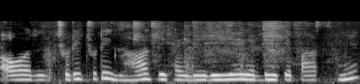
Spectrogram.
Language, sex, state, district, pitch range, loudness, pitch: Hindi, female, Uttar Pradesh, Lucknow, 210-230 Hz, -14 LUFS, 220 Hz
